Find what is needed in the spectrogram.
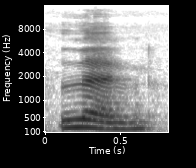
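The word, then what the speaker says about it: laine: name to Miller rent start again mil Ren Len it's French for 1,000 dreams in Wool so I'll spell it to you um so Mill m i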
